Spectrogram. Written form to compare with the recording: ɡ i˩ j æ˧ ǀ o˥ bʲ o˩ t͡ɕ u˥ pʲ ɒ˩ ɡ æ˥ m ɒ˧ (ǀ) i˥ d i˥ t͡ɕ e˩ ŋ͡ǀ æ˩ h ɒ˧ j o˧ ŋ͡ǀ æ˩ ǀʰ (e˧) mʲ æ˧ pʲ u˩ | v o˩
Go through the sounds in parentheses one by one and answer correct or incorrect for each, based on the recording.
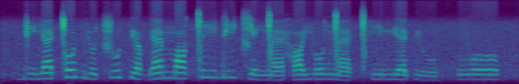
correct, incorrect: i˧

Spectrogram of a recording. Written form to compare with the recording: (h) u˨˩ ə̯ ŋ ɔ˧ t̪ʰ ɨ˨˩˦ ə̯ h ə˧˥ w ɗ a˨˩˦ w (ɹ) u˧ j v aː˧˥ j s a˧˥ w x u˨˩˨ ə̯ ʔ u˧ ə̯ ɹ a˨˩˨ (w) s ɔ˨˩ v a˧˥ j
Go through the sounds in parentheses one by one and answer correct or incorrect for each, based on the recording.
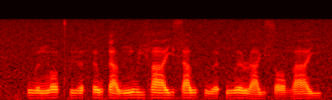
correct, incorrect: n, incorrect: j

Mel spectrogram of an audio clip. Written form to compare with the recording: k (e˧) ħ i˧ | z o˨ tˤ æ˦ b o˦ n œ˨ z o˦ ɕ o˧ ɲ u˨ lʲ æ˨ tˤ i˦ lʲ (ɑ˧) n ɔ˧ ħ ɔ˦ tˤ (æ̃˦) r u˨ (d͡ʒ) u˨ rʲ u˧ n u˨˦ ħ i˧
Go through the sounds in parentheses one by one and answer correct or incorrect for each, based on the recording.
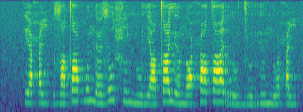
correct, incorrect: ɔ˧, incorrect: æ˦, incorrect: dʲ

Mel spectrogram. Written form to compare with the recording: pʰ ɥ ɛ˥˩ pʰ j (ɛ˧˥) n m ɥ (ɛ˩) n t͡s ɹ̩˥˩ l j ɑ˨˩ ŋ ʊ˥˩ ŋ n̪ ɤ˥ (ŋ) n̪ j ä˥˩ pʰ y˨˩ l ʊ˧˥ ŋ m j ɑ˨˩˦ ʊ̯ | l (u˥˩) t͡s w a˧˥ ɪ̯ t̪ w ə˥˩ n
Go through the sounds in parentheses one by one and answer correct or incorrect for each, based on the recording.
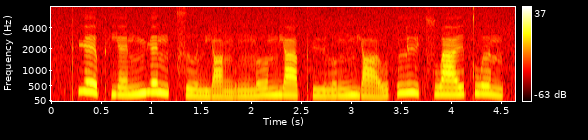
correct, incorrect: ɛ˥˧, incorrect: none, incorrect: y˥˩

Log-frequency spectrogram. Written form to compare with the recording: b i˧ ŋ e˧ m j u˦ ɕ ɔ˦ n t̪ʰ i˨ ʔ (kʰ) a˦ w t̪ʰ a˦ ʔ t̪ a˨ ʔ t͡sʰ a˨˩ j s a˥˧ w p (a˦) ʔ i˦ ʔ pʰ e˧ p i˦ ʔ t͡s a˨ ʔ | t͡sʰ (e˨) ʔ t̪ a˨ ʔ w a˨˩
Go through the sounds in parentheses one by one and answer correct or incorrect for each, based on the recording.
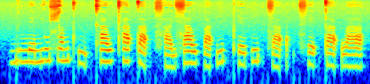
correct, incorrect: a˨, correct

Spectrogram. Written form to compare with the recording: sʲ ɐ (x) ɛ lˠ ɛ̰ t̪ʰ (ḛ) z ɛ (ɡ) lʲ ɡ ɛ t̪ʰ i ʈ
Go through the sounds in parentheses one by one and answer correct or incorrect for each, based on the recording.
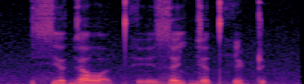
incorrect: ɡ, correct, incorrect: none

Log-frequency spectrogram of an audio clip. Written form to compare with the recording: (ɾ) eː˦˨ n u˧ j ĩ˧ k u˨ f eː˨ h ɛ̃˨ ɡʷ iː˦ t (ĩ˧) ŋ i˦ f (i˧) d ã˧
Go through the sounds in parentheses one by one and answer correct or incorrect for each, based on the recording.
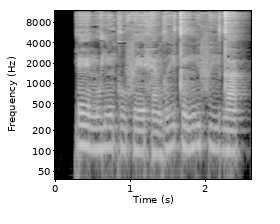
correct, incorrect: ĩ˨˦, incorrect: iː˧

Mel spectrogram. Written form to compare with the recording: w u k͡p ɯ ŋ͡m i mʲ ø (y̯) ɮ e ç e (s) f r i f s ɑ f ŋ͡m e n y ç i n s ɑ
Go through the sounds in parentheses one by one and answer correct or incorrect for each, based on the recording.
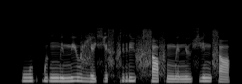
incorrect: u̯, correct

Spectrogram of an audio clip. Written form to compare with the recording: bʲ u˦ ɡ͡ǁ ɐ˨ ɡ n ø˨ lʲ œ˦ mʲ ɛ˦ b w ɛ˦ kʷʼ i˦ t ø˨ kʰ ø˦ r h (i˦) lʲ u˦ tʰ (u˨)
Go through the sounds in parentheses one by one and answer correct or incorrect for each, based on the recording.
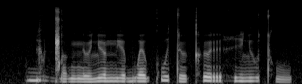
correct, correct

